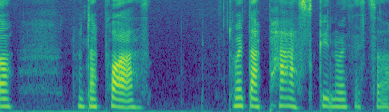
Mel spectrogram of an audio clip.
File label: "Pasg", Welsh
